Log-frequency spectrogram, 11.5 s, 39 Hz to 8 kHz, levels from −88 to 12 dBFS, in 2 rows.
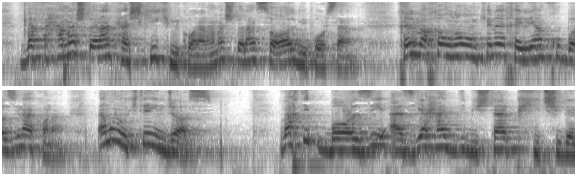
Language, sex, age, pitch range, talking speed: Persian, male, 30-49, 145-205 Hz, 145 wpm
